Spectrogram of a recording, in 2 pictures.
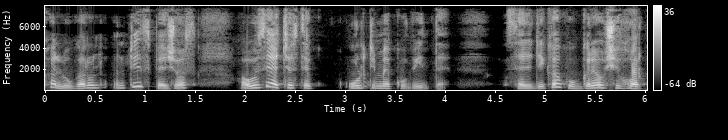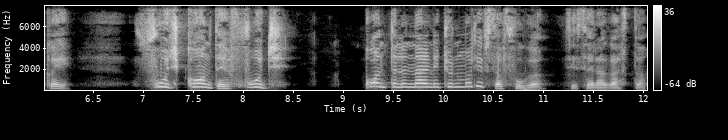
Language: Romanian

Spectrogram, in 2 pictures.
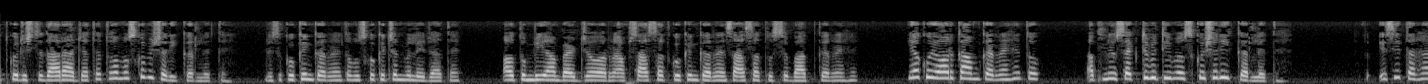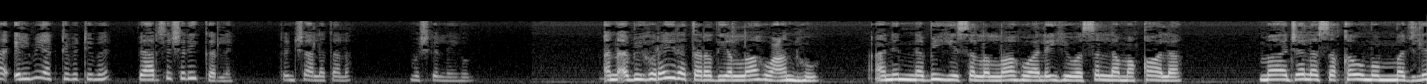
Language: Urdu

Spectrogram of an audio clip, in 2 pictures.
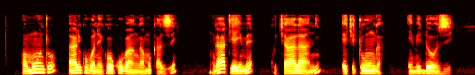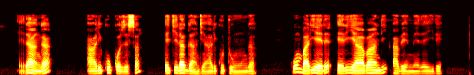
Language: Soga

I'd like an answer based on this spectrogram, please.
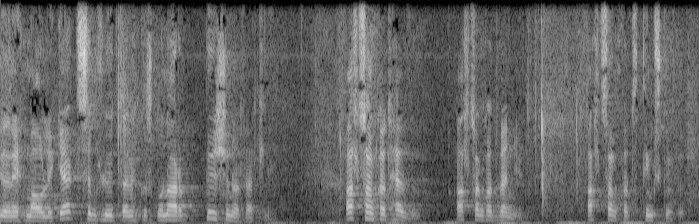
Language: Icelandic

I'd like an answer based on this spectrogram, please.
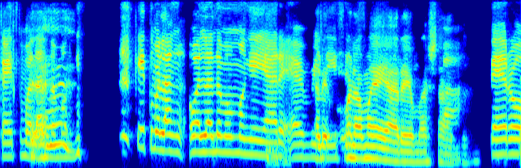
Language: Filipino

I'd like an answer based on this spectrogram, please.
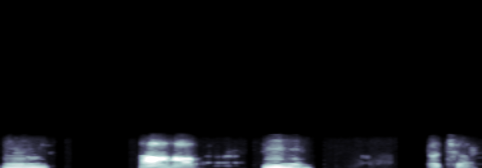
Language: Sindhi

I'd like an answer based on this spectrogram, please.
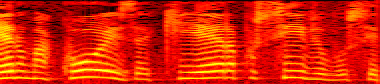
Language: Portuguese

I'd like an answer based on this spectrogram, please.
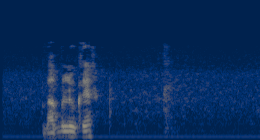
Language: Lasi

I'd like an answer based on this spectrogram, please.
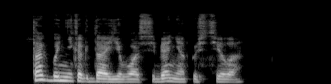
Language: Russian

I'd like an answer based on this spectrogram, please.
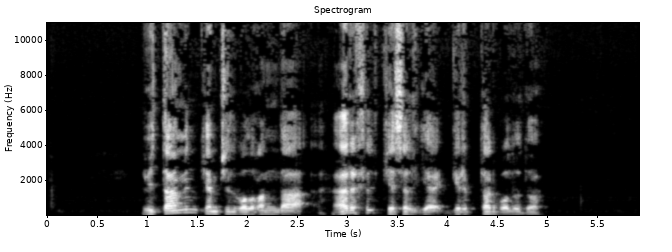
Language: Uyghur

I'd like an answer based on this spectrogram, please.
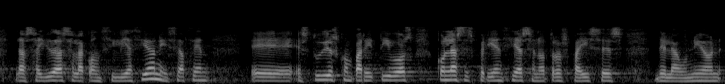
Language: Spanish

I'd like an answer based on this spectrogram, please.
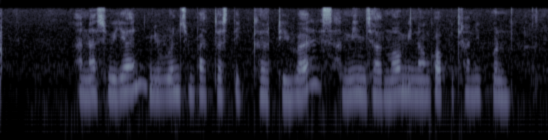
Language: Javanese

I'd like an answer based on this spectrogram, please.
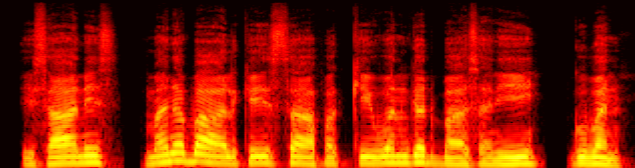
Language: Oromo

